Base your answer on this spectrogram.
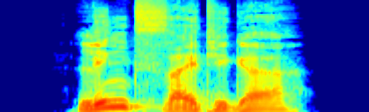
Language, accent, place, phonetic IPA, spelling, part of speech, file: German, Germany, Berlin, [ˈlɪŋksˌzaɪ̯tɪɡɐ], linksseitiger, adjective, De-linksseitiger.ogg
- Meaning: inflection of linksseitig: 1. strong/mixed nominative masculine singular 2. strong genitive/dative feminine singular 3. strong genitive plural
